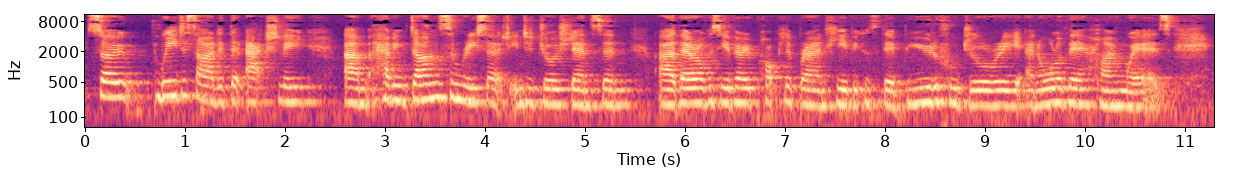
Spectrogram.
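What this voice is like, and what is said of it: Australian accent. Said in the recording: “a terribly Australian accent”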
